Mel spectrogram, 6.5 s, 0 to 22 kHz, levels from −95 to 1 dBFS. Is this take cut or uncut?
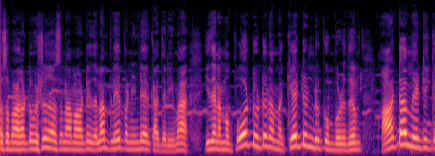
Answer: uncut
